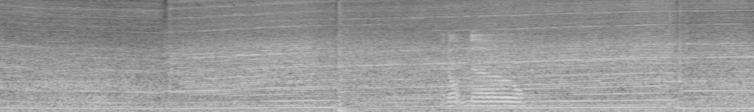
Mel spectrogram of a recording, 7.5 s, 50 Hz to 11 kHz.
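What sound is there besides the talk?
Porsche 992 GT3 Cup race car engine in iRacing video game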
